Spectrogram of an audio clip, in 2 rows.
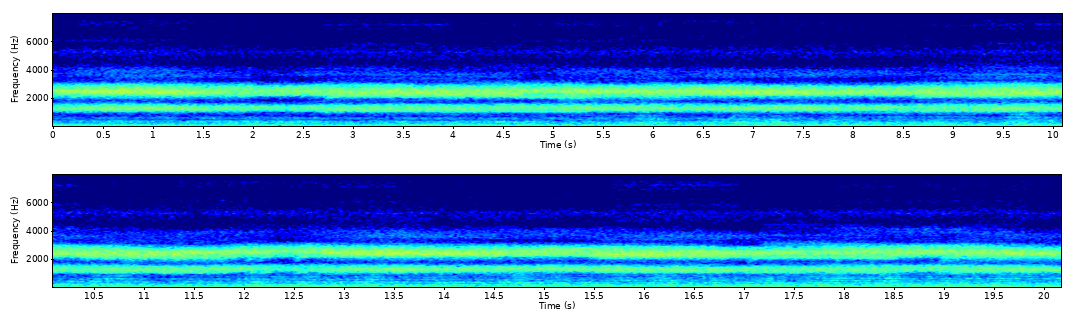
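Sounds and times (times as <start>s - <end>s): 
frog chorus: 0.0s - 20.1s.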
